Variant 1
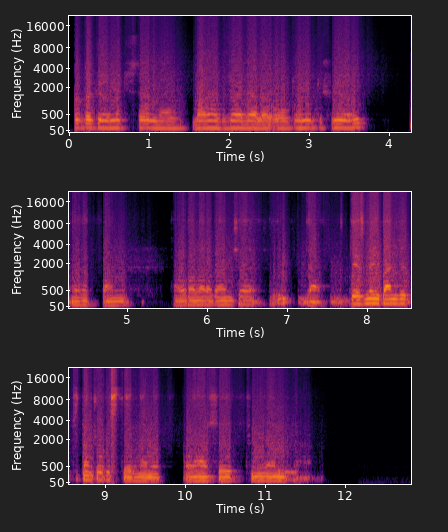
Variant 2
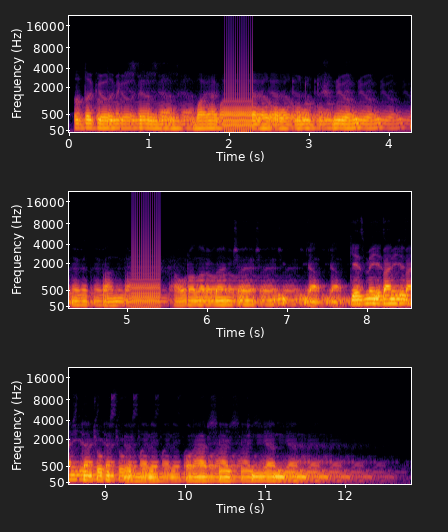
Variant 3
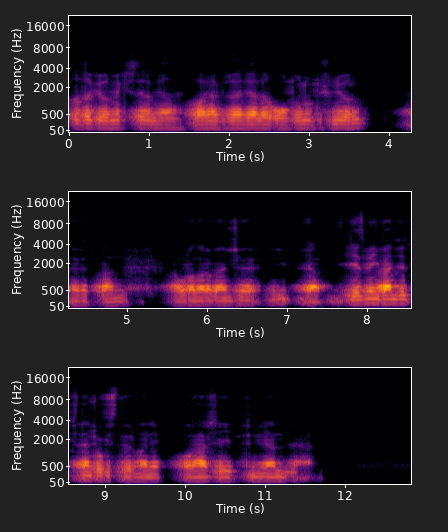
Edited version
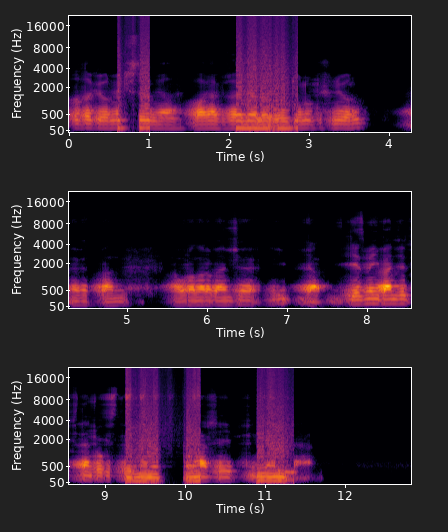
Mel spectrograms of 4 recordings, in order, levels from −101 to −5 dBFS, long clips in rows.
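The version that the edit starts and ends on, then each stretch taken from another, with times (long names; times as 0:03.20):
3
0:00.61–0:01.01: punch in from 1
0:02.09–0:02.86: punch in from 1
0:09.26–0:10.19: punch in from 1
0:10.90–0:11.36: punch in from 1
not used: 2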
